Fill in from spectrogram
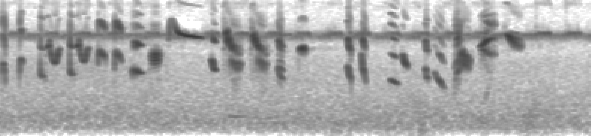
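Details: Fast, jumbled twitter of a Common Linnet: dense chirps, little trills and twangy whistled notes tumbling together in a continuous stream, with a thin steady insect hum in the background.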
